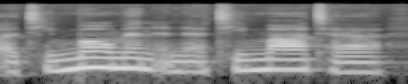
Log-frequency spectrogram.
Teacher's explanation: Only in the first person plural and the second person plural, etimomen and etimata, does the accent fall on the contracted syllable.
